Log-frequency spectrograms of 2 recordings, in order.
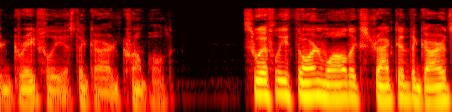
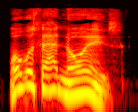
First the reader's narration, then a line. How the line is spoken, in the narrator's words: he asked loudly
